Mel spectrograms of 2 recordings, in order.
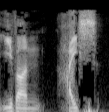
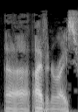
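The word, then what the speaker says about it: Ivan Reis: Ivan Heiss, Ivan Rice, for those who don't want to say his name the proper way.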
